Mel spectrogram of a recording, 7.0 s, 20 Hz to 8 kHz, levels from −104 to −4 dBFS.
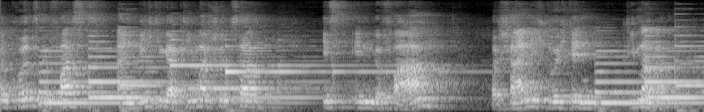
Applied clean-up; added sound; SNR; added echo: none; Piano; 1 dB; reverberation time 0.9 s.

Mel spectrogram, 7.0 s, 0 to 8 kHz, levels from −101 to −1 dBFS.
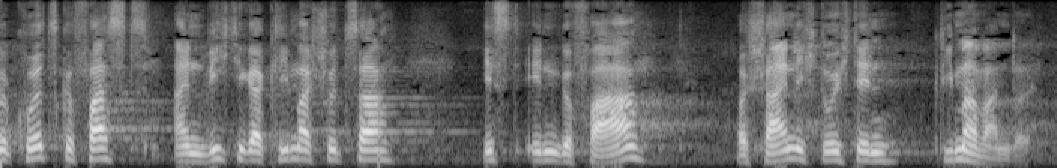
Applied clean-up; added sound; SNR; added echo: none; none; none; none.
